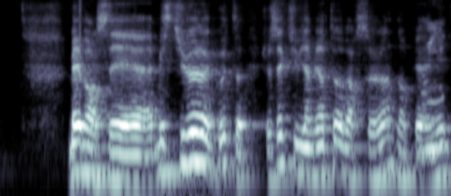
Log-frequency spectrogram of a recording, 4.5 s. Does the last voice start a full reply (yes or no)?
no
